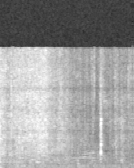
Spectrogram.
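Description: Soapy sponges being squeezed and kneaded by hand in a tub of sudsy water: wet squishing and sloshing. A faint steady hum runs underneath.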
